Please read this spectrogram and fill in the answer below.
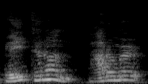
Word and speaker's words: בית: 이고 이 베이트는 비읍 발음을 시작으로 합니다.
